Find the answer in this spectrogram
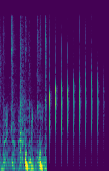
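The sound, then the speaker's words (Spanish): A short burst of muddled voice and noise gives way to a single person clapping, about a dozen sharp, evenly spaced claps at a brisk, steady pace. “A ver, por favor, el rey aplaudiendo, ¿no?”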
